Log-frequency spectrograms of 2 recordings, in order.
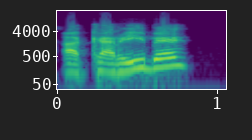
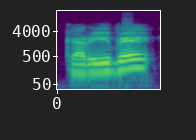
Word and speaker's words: Caribe: So it's Caribe. If you want to pronounce it somewhat as correctly as possible, Caribe, and probably rolled my R's too much because it's not the double R, but it still sounds really good coming off.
